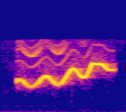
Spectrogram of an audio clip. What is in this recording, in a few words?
Whistle Shrill; iLinux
